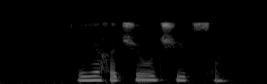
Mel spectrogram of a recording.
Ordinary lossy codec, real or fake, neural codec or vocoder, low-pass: none; real; none; 7.2 kHz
